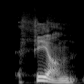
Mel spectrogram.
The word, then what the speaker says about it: Theone: Theone. Yeah, there you're saying that right. You can say as you want to. It's a play on words. The one put together, Theone.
